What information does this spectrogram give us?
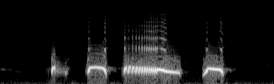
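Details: A newly caught spotted dove gives one cooing phrase against silence: a short lead-in note, a full coo, a long wavering coo dropping in pitch, and a final short coo.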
